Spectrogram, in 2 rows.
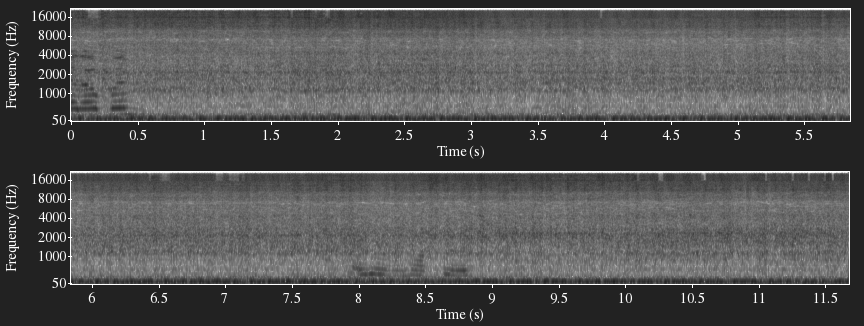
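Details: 1972 Chevelle Malibu V8 revived after years sitting, new water pump and alternator, warming up awaiting thermostat opening: deep steady even idle, no ticking or knocking; healthy, though leaking oil heavily.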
